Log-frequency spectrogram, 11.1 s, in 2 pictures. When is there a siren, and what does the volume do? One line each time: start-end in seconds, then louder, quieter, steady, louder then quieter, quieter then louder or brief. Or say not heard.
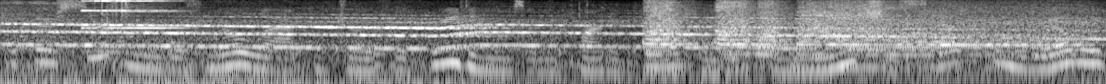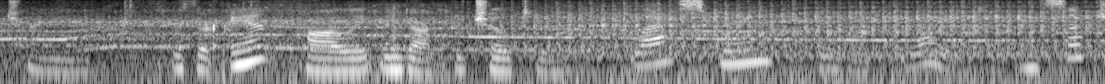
0.0-11.0 quieter.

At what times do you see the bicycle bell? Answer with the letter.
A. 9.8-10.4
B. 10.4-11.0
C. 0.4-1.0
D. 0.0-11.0
C.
